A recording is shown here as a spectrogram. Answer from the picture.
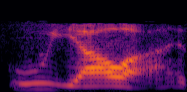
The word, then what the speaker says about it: Ooyala: So, and we used a service called Ooyala. It's O-O-Y-A-L-A. – Wait, spell that one more time. – It's O-O-Y-A-L-A.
